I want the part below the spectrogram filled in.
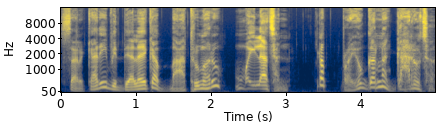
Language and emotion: Nepali, disgusted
